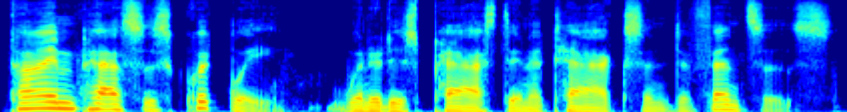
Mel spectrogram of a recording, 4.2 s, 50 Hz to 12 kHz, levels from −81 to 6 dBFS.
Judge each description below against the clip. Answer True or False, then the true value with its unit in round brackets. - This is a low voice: True (120 Hz)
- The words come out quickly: False (155 wpm)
